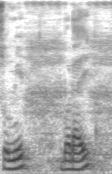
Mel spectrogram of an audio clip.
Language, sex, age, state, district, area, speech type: Odia, male, 18-30, Odisha, Sundergarh, urban, spontaneous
